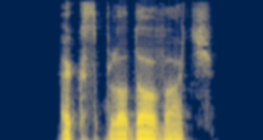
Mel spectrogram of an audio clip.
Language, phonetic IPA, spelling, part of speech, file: Polish, [ˌɛksplɔˈdɔvat͡ɕ], eksplodować, verb, Pl-eksplodować.ogg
